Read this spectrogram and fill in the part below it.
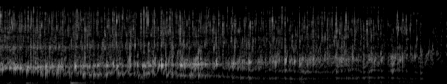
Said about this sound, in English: It's now time for adding hot water to the teapot.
